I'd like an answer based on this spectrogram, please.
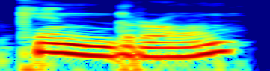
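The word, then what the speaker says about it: κέντρον: or to use to kindron. Notice how I pronounce that drone, because the toph is preceded by a nasal. That happens every time toph is preceded by a nasal. It's voiced.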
